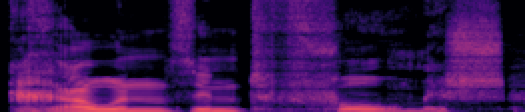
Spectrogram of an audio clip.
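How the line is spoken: Groaning. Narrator (German): stöhnte der Phönig

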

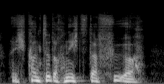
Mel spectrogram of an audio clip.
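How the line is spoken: Weak murmur. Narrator (German): murmelte er schwach

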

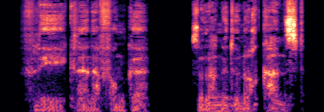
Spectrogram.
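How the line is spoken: Whispering to her. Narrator (German): flüsterte ihr zu

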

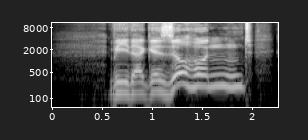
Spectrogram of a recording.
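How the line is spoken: Beaming call. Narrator (German): rief er strahlend in die Küche hinein

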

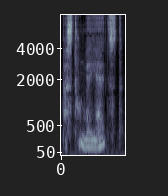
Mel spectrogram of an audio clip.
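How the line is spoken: Quiet question into ear. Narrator (German): fragte Ron leise in Harrys Ohr

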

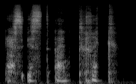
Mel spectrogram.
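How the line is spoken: Whisper. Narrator (German): flüsterte

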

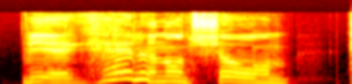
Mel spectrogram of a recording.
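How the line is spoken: Lively squeak. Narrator (German): quiekte der quirlige

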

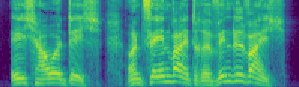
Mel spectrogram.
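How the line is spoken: Shouted in face. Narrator (German): schrie Rob Irgendwer dem großen Jan ins Gesicht

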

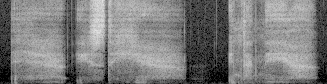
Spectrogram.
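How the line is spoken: Tense, fearful whisper. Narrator (German): flüsterte Harry, überzeugt, dass mit jedem Schritt die übel zugerichtete Gestalt Sirius am dunklen Boden vor ihnen auftauchen konnte

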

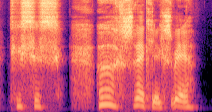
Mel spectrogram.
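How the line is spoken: Groaned. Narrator (German): stöhnte Frau Grad

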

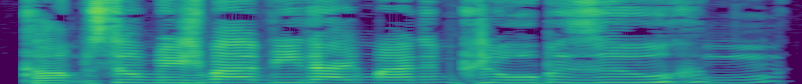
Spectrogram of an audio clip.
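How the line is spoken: Sad, whiny question. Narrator (German): fragte die maulende Myrte mit trauriger Stimme

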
